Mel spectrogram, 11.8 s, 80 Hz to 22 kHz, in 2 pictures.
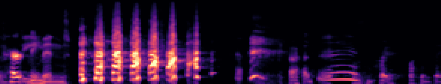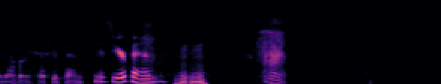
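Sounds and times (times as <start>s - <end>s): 
speech: 0.0s - 1.1s, 3.9s - 9.8s
laughter: 1.1s - 3.8s
baby boy sneezing: 7.8s - 8.1s, 9.3s - 9.8s.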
